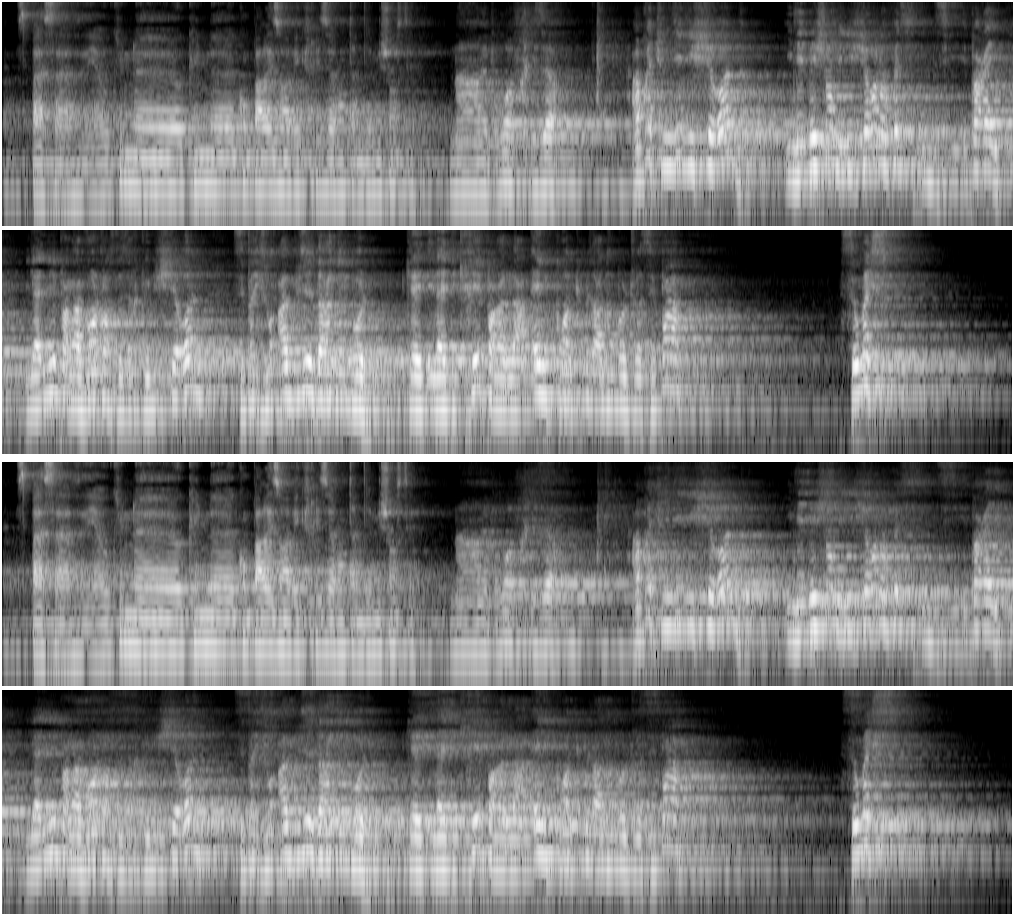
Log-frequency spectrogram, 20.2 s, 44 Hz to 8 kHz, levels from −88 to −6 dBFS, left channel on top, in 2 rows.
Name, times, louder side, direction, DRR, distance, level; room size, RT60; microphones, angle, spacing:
voice 1, 0.2-4.1, right 1 dB, 25° right, 0.5 m, -26 dB
voice 2, 4.5-5.6 6.3-7.5 7.8-10.0 10.3-13.9 14.2-16.9 18.5-19.0, left 3 dB, 60° left, 0.7 m, -21 dB
14.0 x 13.5 x 6.8 m
head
